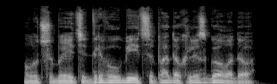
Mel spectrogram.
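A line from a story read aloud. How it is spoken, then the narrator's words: Grumbling mutter. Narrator (Russian): пробурчал Баэл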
